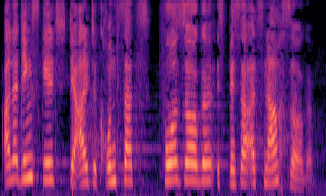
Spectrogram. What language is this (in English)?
German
